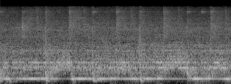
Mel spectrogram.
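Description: Electronic dance music from a DJ set, in a stretch without kick drum or bass: a held synth tone with evenly spaced percussive hits over a wash of hiss.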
